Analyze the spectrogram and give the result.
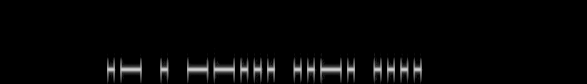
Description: Morse code, heard as a keyed tone, about 18 wpm, 700 Hz. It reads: AE7FH
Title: Speed Racing - USA 2x2 Call Signs 15wpm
